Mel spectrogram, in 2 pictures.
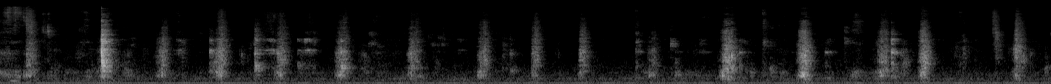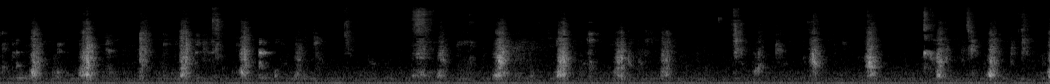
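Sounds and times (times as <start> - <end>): chewing and lip smacks: 14.9 - 21.0.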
